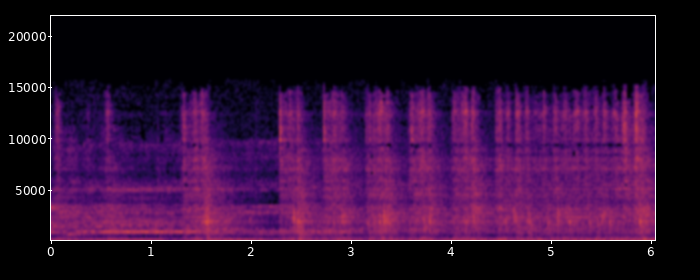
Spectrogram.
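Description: Live flamenco music por tarantos: a held, wavering sung line over guitar fades out about a second and a half in. Then guitars continue under rapid, sharp percussive strikes.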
